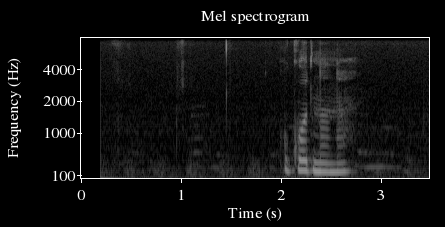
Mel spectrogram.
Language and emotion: Russian, neutral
